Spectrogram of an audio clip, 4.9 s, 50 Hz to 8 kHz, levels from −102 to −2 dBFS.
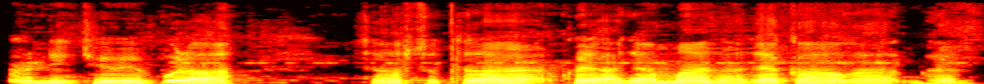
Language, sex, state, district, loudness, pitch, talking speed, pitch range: Hindi, male, Bihar, Samastipur, -15 LUFS, 130 Hz, 160 wpm, 125-130 Hz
